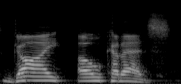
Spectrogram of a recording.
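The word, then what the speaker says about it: Gyökeres: a funny Instagram clip apparently his name is pronounced guy Oz what nationality is he guy oares sporting lisman Striker is Swedish here's Lukaku to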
